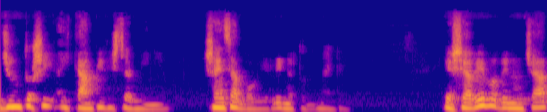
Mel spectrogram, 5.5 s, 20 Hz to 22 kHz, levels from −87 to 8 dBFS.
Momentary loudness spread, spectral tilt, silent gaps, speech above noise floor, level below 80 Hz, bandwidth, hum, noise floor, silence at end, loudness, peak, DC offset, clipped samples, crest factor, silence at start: 17 LU; -4 dB/octave; none; 55 dB; -64 dBFS; 15 kHz; none; -74 dBFS; 0 s; -18 LUFS; 0 dBFS; under 0.1%; under 0.1%; 20 dB; 0 s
